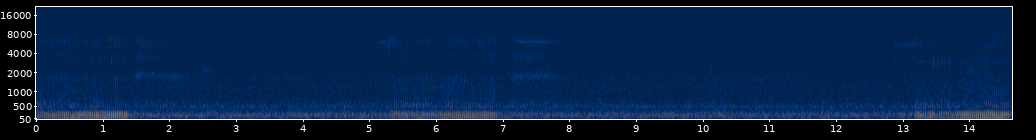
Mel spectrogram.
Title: Sammy The Pit Bull sleeping on the couch snoring with a smile.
